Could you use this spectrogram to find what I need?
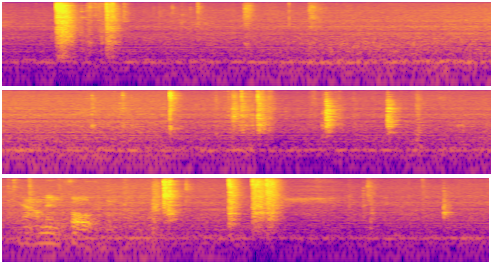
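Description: Metal tools clank and knock close by.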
